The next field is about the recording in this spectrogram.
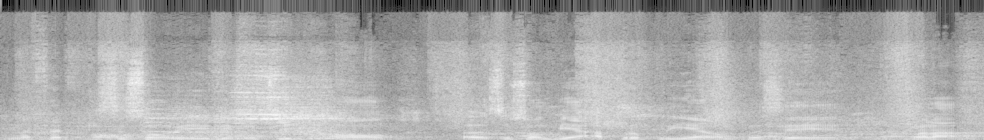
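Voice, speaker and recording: A man's voice: on the low side, steady tone, a little fast, loud music behind the voice. A man, an interviewer putting brief prompting questions. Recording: roomy, noisy, from off-mic.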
